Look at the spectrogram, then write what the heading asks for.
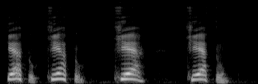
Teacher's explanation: Começa com a semivogal iode e termina com o som forte da vogal E. · Esse som do Q é representado pela letra K. E esse I é muito fraco, ele fica do lado aí do E, e ele é muito fraco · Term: ditongo crescente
